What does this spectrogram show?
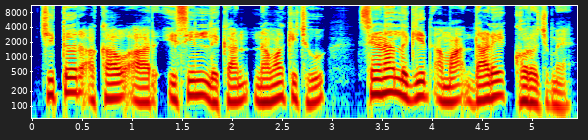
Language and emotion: Santali, neutral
